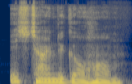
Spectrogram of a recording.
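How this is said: It is said in a mocking way.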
